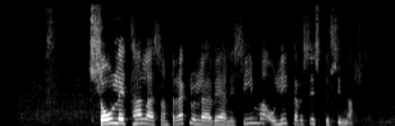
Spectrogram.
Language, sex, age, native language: Icelandic, female, 50-59, Icelandic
